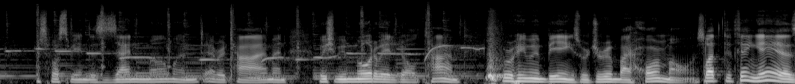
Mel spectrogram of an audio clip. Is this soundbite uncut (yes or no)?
no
